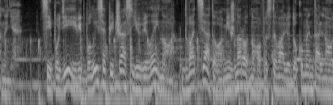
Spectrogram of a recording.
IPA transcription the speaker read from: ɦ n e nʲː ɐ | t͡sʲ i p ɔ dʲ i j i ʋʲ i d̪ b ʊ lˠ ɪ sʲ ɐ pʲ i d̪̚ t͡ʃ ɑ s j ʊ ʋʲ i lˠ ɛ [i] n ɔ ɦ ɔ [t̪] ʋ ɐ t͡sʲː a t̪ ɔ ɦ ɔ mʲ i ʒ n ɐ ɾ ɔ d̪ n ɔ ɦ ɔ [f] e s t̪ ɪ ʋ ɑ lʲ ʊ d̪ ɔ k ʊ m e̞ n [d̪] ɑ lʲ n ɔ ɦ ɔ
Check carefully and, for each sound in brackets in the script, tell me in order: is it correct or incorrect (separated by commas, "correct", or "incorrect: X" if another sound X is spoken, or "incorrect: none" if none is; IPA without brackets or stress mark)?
incorrect: j, incorrect: d̪, correct, incorrect: t̪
